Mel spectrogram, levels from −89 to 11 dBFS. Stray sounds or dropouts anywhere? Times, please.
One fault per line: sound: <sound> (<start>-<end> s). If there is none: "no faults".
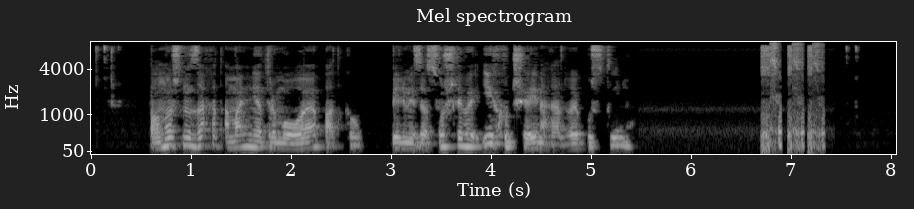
sound: laugh (6.7-7.3 s)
